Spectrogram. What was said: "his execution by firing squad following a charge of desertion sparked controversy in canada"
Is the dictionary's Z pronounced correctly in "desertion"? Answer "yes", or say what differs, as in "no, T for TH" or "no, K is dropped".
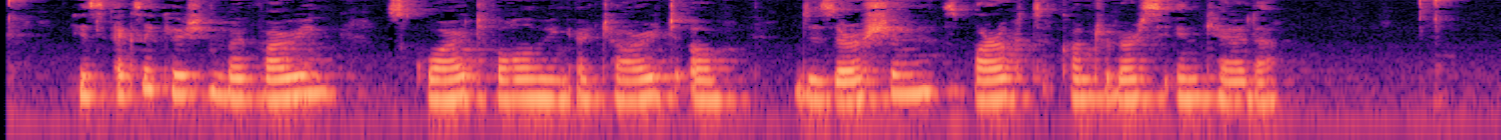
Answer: yes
